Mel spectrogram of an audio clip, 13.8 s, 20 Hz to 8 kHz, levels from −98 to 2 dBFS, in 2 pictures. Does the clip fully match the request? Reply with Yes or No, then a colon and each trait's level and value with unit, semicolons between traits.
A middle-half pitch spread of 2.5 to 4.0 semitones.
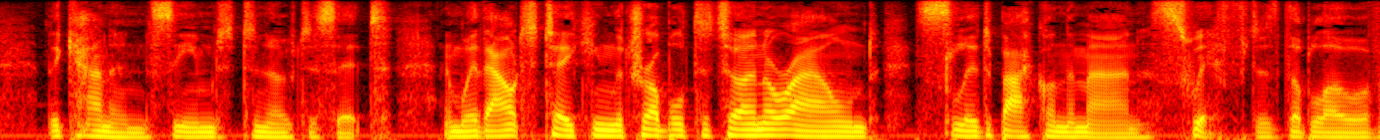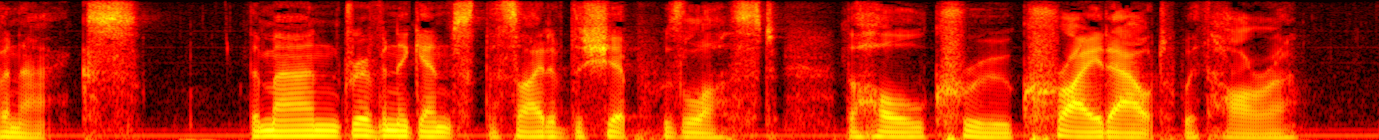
Yes: average, 3.6 semitones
